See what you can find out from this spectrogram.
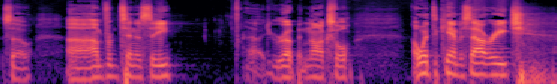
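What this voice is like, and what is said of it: Southern American accent. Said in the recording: “you'll hear my southern accent”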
